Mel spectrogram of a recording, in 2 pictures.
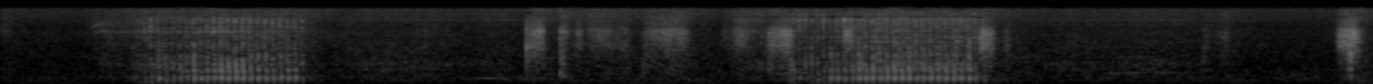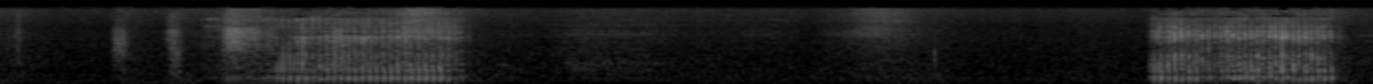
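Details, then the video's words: Puppy asleep on a person, snoring in regular breathy, rasping bursts roughly every three seconds, with small snuffles and soft clicks between breaths in a quiet room. "Puppy snoring"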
